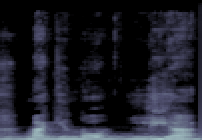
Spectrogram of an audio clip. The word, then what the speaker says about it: Magnólia: tudo com letra minúscula, Magnólia, L-I-A, e Mag é mudo G, é Mag, então M-A-G-N-O-L-A, com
